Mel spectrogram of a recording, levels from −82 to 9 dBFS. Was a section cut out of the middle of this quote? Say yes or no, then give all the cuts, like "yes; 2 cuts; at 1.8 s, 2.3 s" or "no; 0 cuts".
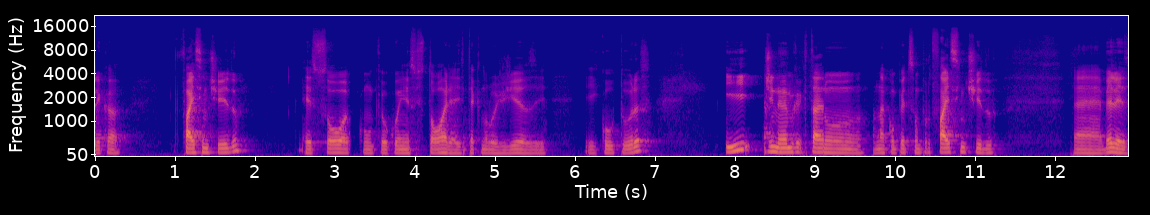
yes; 8 cuts; at 2.6 s, 3.2 s, 4.0 s, 4.6 s, 8.4 s, 9.1 s, 9.7 s, 10.5 s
